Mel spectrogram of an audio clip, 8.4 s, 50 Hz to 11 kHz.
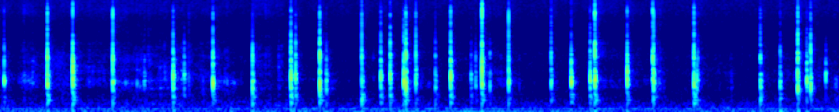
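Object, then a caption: Thin cardboard box. Long acrylic nails tap on the top and end of a thin cardboard Crest toothpaste box lying lengthwise on a fur rug. About 30 quick, dry, hollow clicks, irregularly spaced, each dying away almost instantly, with a papery midrange tone centered near 1.3 kHz, bright edges, and almost no low end.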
